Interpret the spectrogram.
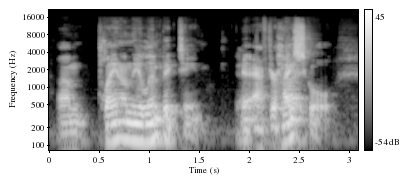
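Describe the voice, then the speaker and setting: With an American accent, a man is speaking. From US Midwest (Chicago area). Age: 50s. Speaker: former pro baseball player and radio host. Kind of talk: casual interview. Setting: in-person in a small echoey room. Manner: animated storyteller. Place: studio. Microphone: studio mic.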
